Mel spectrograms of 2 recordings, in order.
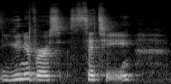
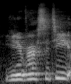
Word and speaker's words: Universe City: I'm trying to pronounce it the way it should be, which is Universe City, and I mean Universe City and not University, although it's a play on that word, obviously.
